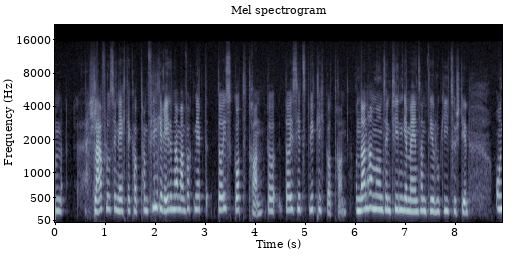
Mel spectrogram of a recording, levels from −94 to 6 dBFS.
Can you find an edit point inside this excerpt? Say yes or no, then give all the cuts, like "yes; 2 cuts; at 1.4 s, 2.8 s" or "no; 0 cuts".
yes; 2 cuts; at 3.1 s, 5.9 s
